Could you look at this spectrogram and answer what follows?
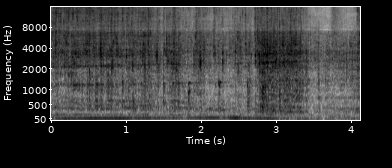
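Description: Milky sulfur-and-water solution being poured from a plastic jug into a plastic spray bottle: a steady trickling and splashing of liquid filling the bottle.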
